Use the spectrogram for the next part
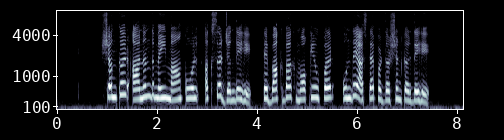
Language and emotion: Dogri, neutral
